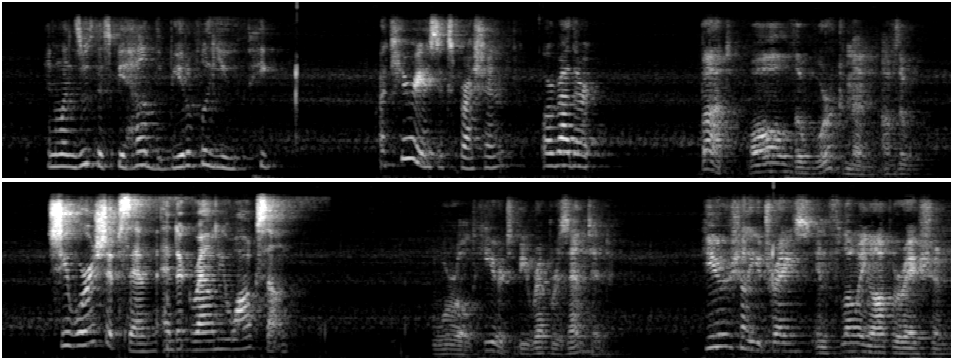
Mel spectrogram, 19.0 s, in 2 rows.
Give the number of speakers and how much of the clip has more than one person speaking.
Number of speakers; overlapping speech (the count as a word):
four, no overlap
